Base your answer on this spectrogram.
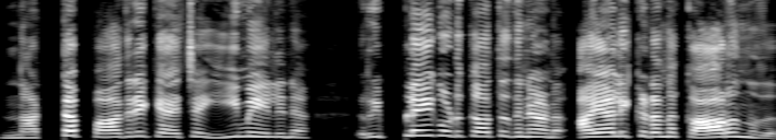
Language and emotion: Malayalam, angry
